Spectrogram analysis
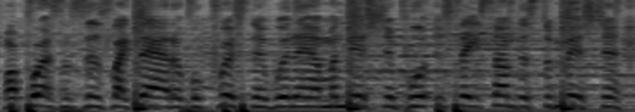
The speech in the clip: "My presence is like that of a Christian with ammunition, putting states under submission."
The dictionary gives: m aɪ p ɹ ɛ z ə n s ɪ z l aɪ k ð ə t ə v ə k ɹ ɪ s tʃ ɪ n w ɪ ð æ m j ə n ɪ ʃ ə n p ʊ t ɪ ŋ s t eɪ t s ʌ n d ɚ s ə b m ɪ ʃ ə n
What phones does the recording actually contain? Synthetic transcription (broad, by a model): m aɪ p ɹ ɛ z ə n s ɪ z l aɪ k ð ə t ə v ə k ɹ ɪ s tʃ ɪ n w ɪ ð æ m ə n ɪ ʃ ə n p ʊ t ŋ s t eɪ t s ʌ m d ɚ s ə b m ɪ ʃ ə n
